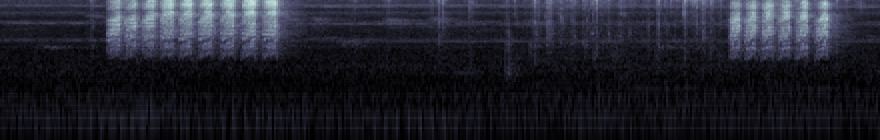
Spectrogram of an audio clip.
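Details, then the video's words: Caged cinereous tit (gelatik wingko or gelatik batu) used for training cage birds to answer and sing. Two bursts of harsh, rapidly repeated buzzy notes, about eight per burst, with a quiet gap between and faint low hum. "gelatik wingko pancingan & masteran"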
